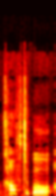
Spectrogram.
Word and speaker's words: comfortable: 重音是在第一个音节上面，comfortable，comfortable，然后后面那个虽然有一个 table，但是你不要念成 table，不是 comfortable，comfortable，table。 All right, I feel comfortable on the beach，就是说我在这个海滩上感觉到很舒服、很自在，特别是讲自在的意思。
